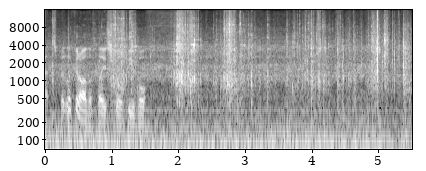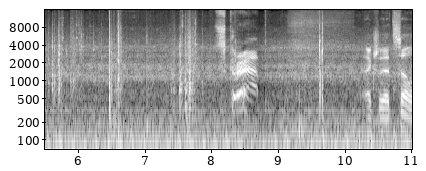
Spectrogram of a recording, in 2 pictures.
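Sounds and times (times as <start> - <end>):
steady low hum: 0.0 - 11.0
plastic toy pieces clattering: 0.9 - 6.7.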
